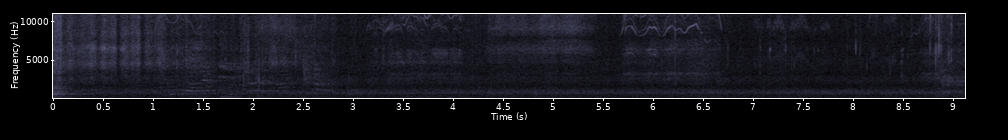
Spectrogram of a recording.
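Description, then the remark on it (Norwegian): Manuscript paper pages rustle and flip in quick, uneven bursts as someone leafs through the manuscript, a soft continuous shuffling with a few brighter crinkles standing out, all fairly quiet. “Det er derfor jeg sitter og blar veldig i manuset mitt her.”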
